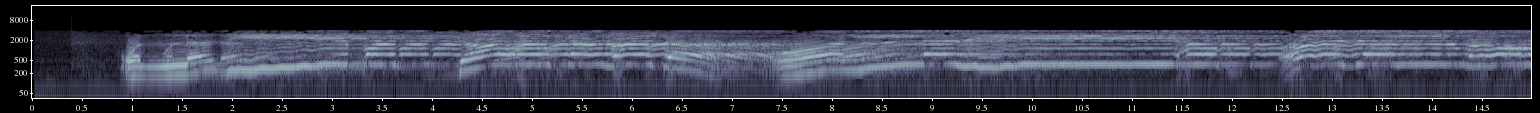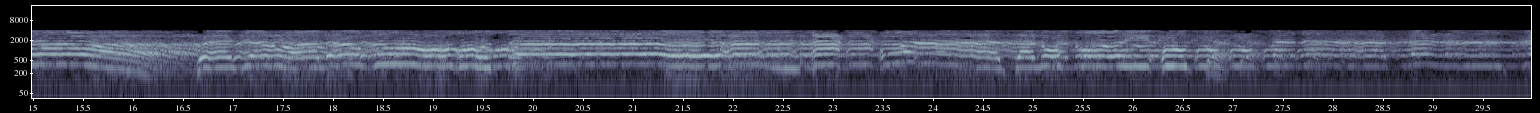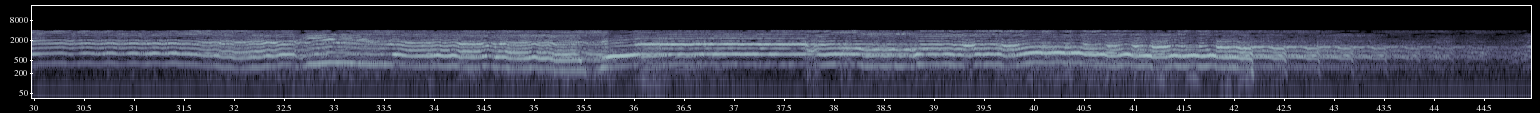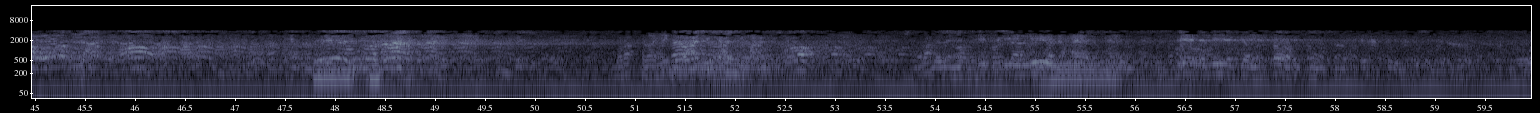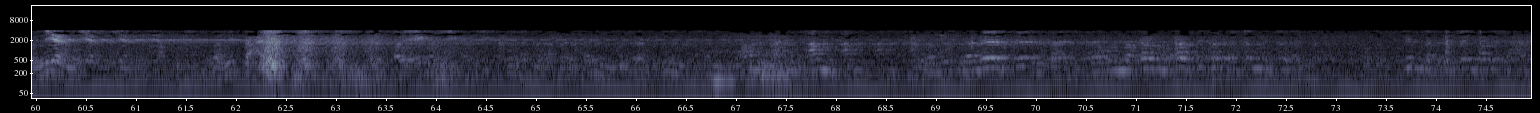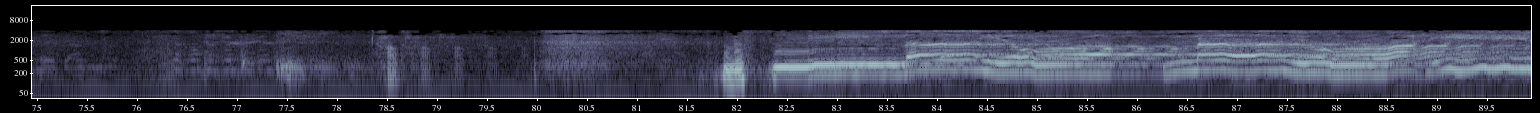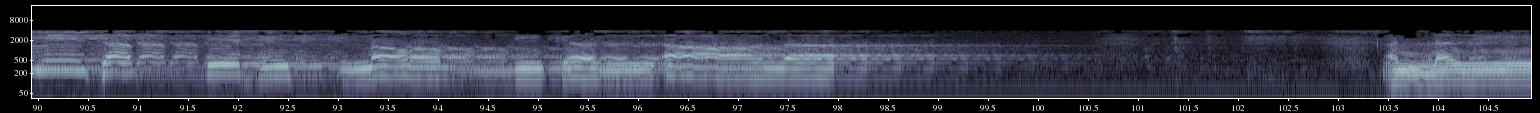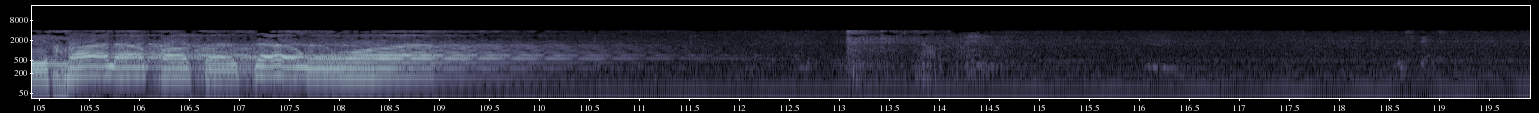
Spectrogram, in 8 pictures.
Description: سوره : اعلی آیه : 1-7 استاد : محمد لیثی مقام : رست قبلی بعدی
